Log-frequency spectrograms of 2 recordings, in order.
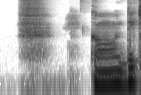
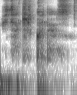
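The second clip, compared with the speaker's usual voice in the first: soft, voiceless, under-the-breath whisper. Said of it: "Ça, il a pensé dans sa tête".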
